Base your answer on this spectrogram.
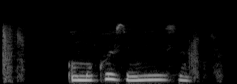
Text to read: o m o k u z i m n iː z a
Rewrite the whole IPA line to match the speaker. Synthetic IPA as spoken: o m u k o z i m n iː z a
